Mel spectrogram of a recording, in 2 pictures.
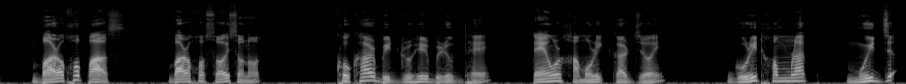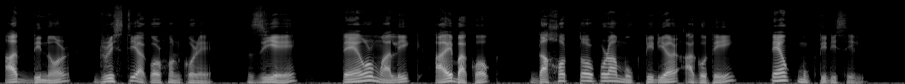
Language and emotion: Assamese, neutral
